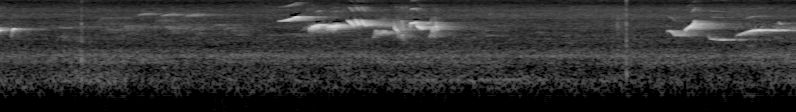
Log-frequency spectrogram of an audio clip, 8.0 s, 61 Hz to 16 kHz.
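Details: A Blue-and-white flycatcher sings in a dim valley on Mount Maya, Japan, on 23 June 2017: two short phrases of clear, high whistled notes with slurred, varied endings, a few seconds apart, over a quiet hiss.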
